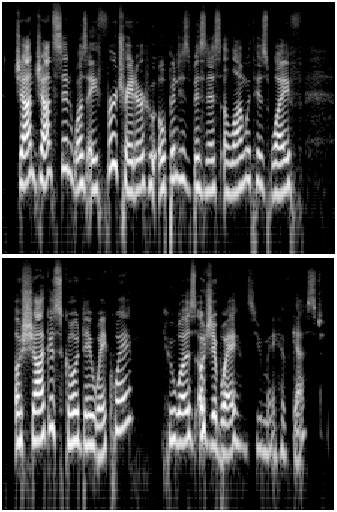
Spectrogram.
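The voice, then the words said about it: Heavy Midwestern American accent. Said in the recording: “heavy Midwestern American accent ... I am an American Midwesterner, so most of what I say is going to have that accent.”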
